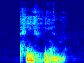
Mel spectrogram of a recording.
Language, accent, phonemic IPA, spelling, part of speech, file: English, Southern England, /ˈpeɪfɪən/, Paphian, adjective / noun, LL-Q1860 (eng)-Paphian.wav
- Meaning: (adjective) 1. Of, from or relating to Paphos, the mythical birthplace of the goddess of love on the island of Cyprus 2. Pertaining to love or sexual desire, especially when illicit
